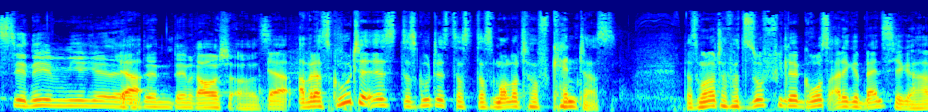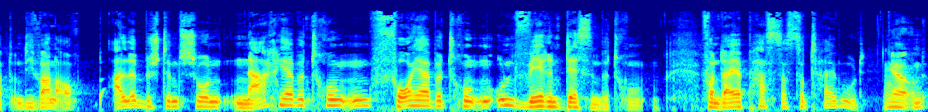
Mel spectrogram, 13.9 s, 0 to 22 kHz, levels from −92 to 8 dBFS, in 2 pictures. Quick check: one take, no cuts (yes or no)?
yes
